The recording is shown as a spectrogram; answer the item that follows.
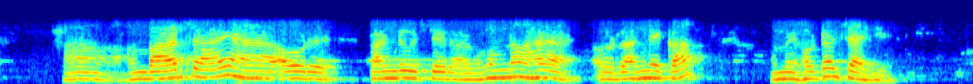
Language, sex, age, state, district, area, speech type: Hindi, female, 45-60, Bihar, Madhepura, rural, conversation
